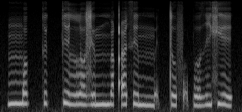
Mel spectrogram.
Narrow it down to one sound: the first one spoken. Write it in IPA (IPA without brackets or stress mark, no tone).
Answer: mː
